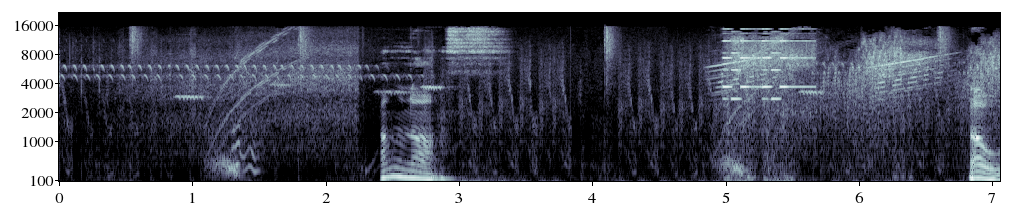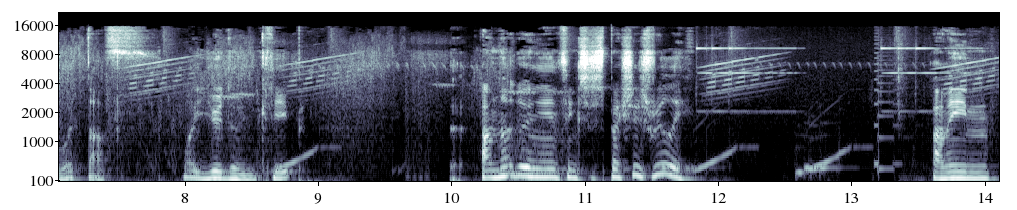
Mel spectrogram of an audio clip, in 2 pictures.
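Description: A video game plays short chimes and sound effects.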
